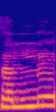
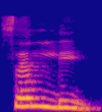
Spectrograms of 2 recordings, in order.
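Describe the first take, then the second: First: The word ends with an open 'e' vowel. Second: The word ends with a thin 'ee' vowel. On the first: The speaker calls it wrong. "सल्ले ए करके नहीं बोलना" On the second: The speaker calls it right. "ए नहीं, ई करके"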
